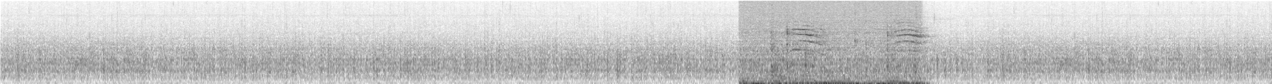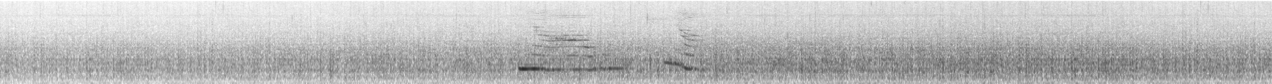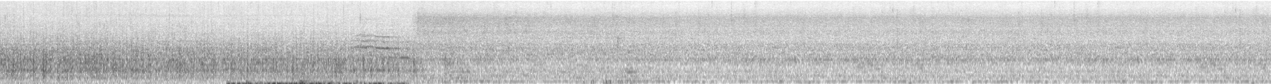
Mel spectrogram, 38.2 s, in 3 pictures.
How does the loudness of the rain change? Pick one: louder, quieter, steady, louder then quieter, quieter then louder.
louder then quieter.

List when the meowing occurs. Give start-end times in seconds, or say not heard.
7.3-9.2, 17.9-19.8, 27.7-29.6.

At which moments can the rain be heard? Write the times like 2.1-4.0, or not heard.
0.0-38.1.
